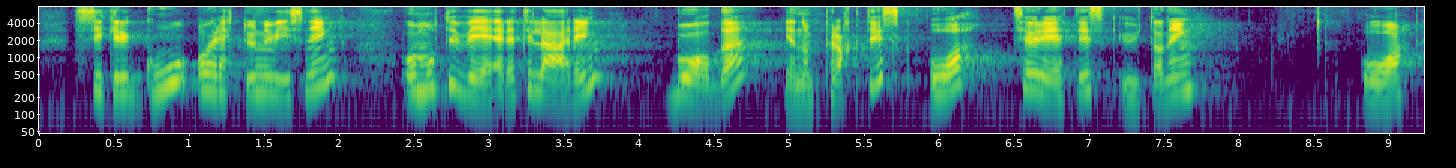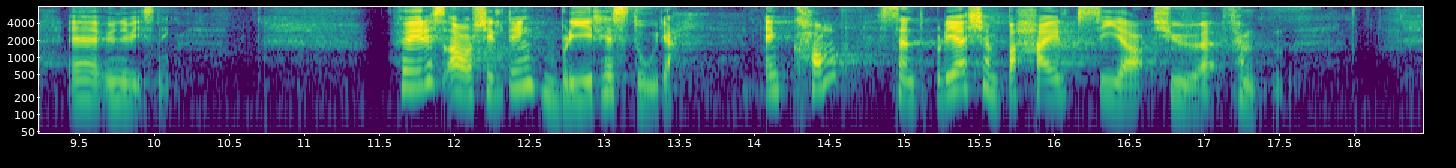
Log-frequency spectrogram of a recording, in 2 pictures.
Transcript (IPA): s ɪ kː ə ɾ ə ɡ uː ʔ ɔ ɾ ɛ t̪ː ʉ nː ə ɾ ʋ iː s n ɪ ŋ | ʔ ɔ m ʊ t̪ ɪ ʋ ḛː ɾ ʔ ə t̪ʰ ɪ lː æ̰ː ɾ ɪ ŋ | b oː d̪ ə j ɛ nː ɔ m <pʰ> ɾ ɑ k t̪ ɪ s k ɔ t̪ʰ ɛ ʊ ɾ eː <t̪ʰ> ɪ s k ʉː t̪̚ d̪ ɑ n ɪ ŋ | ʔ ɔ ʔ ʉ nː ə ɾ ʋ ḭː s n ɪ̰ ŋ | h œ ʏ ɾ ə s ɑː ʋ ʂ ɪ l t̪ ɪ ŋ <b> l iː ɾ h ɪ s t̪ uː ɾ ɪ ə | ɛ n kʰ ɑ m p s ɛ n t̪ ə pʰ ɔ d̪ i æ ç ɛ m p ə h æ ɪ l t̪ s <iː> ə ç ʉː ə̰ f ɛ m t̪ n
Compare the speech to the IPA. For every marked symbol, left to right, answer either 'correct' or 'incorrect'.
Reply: correct, incorrect: t̪, correct, correct

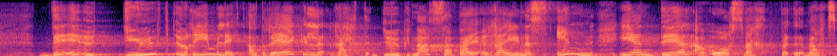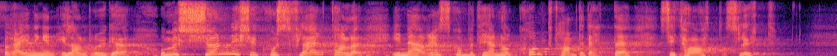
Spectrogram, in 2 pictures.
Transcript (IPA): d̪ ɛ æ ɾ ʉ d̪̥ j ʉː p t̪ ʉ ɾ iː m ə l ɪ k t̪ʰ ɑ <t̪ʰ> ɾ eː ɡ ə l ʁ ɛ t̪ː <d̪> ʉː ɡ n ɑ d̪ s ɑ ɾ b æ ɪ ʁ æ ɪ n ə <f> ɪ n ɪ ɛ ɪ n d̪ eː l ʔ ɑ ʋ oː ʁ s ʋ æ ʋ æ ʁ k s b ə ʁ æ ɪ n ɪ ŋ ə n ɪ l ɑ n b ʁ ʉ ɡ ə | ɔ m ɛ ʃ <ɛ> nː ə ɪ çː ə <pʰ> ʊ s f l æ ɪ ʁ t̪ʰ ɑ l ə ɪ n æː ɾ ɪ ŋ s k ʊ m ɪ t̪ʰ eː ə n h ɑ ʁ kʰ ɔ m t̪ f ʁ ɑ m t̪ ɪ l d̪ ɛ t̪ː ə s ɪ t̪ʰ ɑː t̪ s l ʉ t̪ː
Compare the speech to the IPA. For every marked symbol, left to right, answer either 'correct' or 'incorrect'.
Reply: incorrect: t̪, correct, incorrect: s, incorrect: œ, incorrect: kʰ

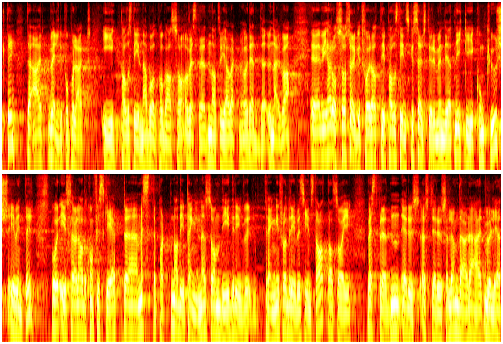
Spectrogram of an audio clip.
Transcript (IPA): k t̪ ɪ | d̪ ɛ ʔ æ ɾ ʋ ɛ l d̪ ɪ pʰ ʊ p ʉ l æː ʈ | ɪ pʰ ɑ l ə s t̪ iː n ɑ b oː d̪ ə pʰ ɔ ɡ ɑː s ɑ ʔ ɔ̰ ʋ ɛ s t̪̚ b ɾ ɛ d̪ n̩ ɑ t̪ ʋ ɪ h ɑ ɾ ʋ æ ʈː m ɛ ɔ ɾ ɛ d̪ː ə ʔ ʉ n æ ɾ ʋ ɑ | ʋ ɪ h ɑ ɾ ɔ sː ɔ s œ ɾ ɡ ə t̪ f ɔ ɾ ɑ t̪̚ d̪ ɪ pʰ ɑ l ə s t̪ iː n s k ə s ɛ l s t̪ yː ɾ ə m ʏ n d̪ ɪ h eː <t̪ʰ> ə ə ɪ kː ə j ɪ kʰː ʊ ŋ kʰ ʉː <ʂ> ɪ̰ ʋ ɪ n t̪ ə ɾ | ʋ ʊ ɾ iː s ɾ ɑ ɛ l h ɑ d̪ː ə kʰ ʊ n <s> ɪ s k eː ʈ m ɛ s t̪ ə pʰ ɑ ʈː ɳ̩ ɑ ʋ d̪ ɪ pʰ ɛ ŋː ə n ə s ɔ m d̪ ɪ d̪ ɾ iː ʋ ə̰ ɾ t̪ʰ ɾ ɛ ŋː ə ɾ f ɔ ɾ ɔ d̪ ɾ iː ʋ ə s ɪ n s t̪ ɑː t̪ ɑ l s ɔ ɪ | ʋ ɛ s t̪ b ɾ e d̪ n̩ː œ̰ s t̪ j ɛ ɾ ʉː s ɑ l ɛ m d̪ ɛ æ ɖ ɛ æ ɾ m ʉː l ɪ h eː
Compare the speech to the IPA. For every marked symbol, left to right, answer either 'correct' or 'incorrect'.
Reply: incorrect: t̪, correct, incorrect: f

